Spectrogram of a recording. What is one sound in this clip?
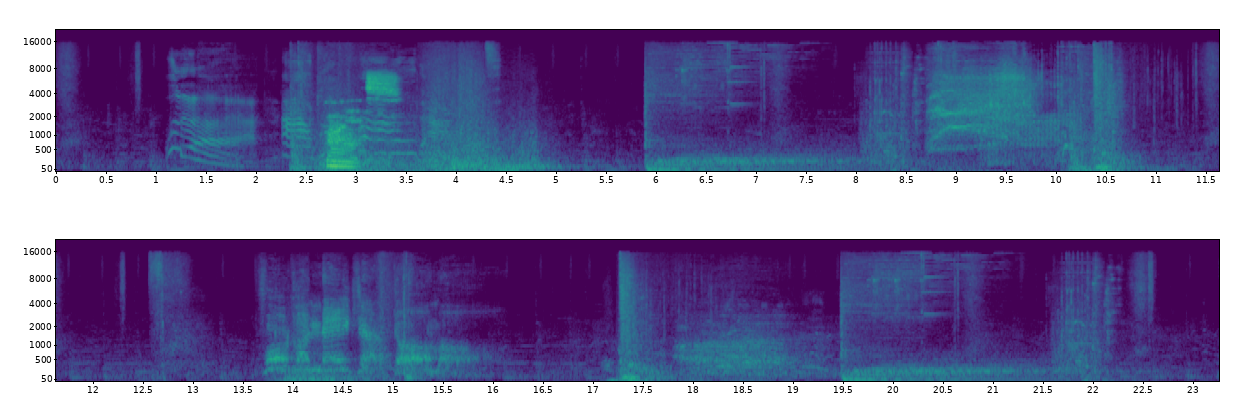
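Magical whooshes, chimes and thuds sound in bursts as playing cards are played.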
